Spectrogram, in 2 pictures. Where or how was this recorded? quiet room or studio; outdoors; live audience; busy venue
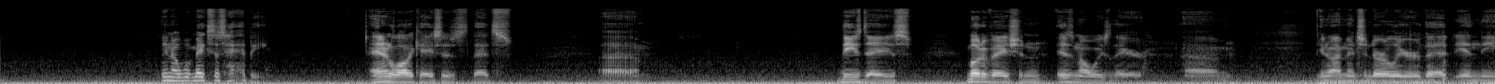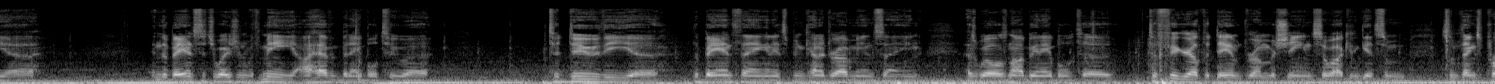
outdoors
